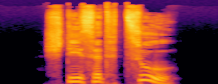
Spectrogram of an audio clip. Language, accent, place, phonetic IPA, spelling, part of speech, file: German, Germany, Berlin, [ˌʃtiːsət ˈt͡suː], stießet zu, verb, De-stießet zu.ogg
- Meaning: second-person plural subjunctive II of zustoßen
